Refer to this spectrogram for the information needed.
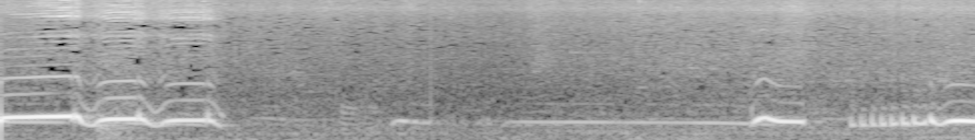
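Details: Master song of a puter pelung turtle dove for tutoring other doves: wavering coo notes, a quiet stretch with a faint level hum, then a short coo and a rolling burst leading into a held note.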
